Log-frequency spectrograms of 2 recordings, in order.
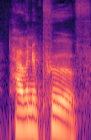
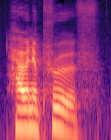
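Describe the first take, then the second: No difference in how they are said.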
